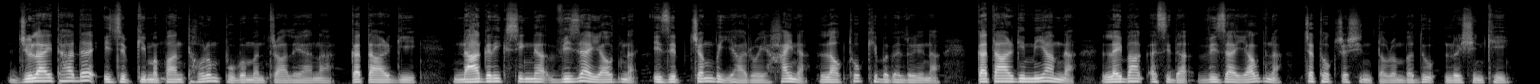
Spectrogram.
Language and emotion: Manipuri, neutral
